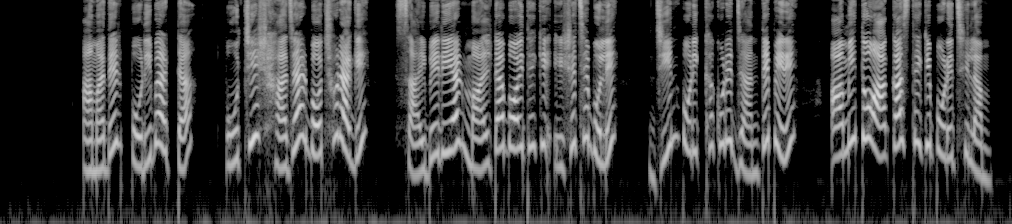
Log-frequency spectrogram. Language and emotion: Bengali, surprised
